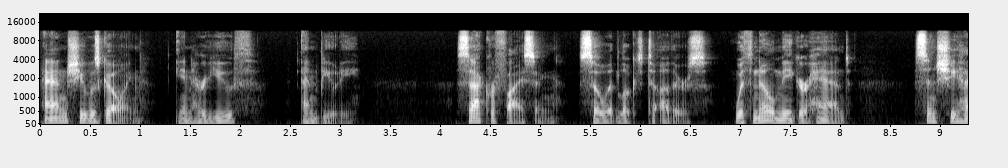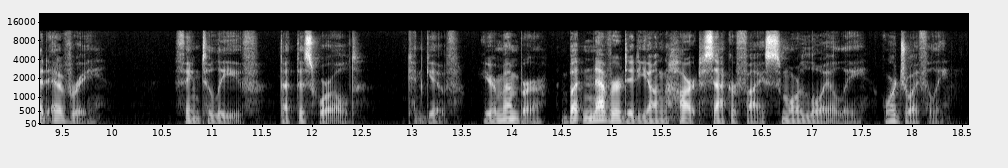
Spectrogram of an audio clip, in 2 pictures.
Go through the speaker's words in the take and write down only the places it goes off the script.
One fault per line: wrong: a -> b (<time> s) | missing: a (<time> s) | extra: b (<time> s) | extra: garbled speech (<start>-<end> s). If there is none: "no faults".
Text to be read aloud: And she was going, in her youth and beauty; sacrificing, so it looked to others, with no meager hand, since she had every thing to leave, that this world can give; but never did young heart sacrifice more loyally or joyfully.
extra: you remember (13.7 s)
